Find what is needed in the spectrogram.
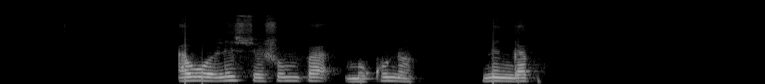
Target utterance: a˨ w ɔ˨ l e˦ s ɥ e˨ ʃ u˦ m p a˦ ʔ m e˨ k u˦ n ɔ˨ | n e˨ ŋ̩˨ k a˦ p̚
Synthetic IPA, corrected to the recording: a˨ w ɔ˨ l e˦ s ɥ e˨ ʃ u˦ m p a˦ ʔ m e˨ k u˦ n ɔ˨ | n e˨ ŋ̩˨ ɡ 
